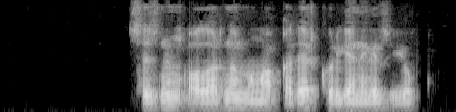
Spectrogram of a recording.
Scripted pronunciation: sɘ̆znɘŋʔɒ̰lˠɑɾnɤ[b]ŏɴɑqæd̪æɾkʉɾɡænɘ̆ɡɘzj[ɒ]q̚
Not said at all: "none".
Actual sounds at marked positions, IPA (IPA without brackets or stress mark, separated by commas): m, u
